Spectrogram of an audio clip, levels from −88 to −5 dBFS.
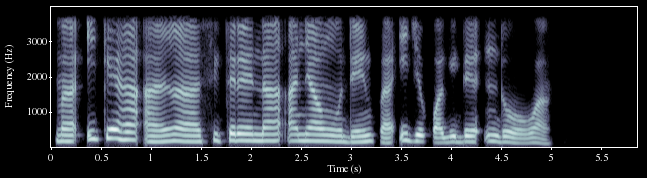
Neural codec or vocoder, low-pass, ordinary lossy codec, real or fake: codec, 16 kHz, 4 kbps, X-Codec, HuBERT features, trained on balanced general audio; 3.6 kHz; none; fake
